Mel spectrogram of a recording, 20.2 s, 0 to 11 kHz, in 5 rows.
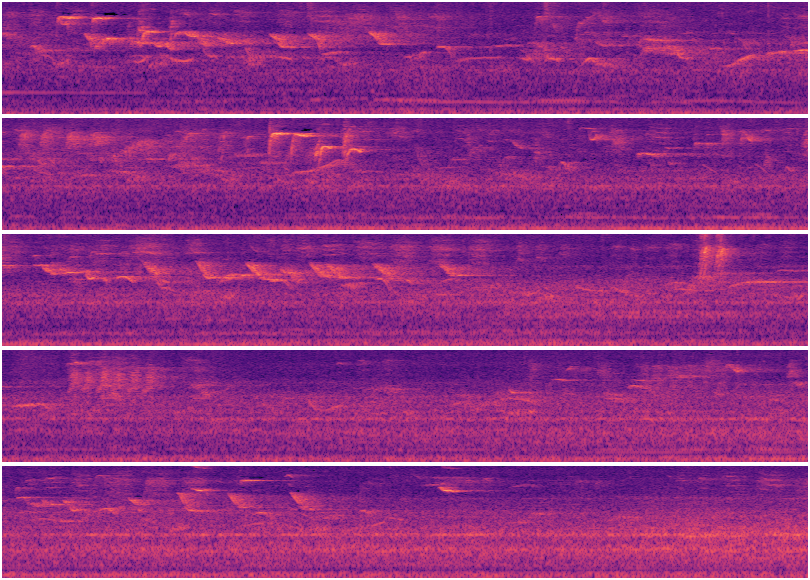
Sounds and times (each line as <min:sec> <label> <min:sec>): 0:00.0 train 0:20.1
